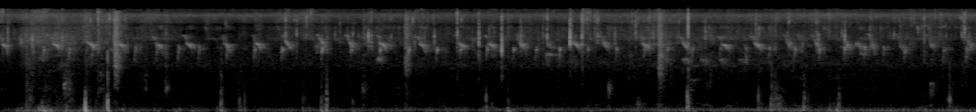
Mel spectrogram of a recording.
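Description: A bird chirping over and over, a few short high chirps a second, with scattered soft knocks and one sharper knock about a second in.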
